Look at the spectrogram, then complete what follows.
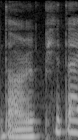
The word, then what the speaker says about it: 넓히다: 되겠습니다 자 그다음 글자는 넓히다 있니다 여기서는 다시 비읍 받침이 소리가 나지 않죠 그리고 리을 받지만 소리가 나서 넓히다 자 그런데 여기서 피읍 소리가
